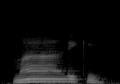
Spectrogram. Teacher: Adapun cara membaca dari mat tabi'i ini adalah dibaca panjang dua harokat atau satu alif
